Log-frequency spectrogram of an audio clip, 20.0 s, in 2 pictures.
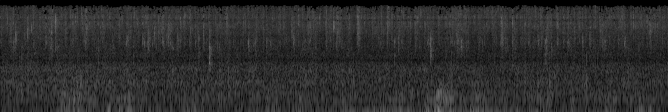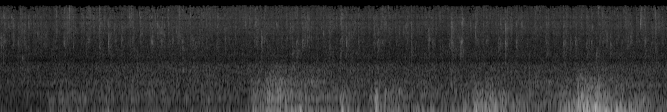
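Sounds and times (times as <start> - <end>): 
rain falling in a backyard: 0.0 - 20.0
thunder rumbling: 13.8 - 20.0.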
